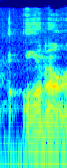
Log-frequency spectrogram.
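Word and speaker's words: honour: sign at words like honor and our well where the H is silent you know I think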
